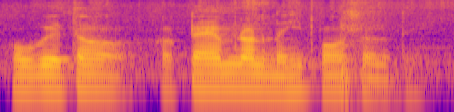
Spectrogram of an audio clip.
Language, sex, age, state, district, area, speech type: Punjabi, male, 45-60, Punjab, Fatehgarh Sahib, urban, spontaneous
